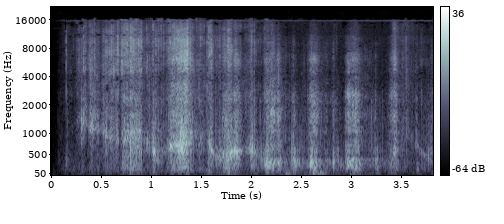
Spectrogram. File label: eating; gmod; perp2.5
